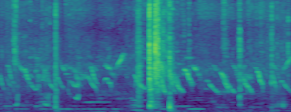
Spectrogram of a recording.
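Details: Several Iranian francolin chicks chirping: thin descending peeps repeated in quick succession, with a burst of scratchy noise and clicks midway.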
